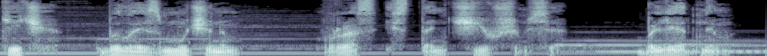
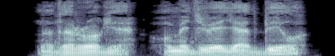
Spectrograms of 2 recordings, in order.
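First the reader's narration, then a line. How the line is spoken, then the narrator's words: Hoarse, still shaken. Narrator (Russian): хрипло ответил немного опомнившийся Вольга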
